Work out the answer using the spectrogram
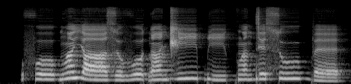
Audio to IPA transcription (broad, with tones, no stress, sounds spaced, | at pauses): f oː˨ ɡʷ ã˦ j aː˨ z ʊ˨ v o˦˨ ɗ ã˦ d͡ʒ iː˦ ɓ iː˨ kʷ ã˦ d ɪ˦ s uː˦ b ɛ˨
